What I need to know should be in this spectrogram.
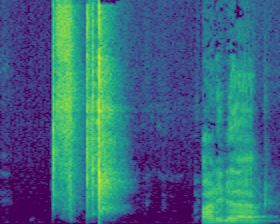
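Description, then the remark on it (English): A Pepsi Max can cracks open: a short hiss, then a sharp metallic pop with a brief fizzing burst. A moment later a person lets out a drawn-out voiced sound. “I'm going to open this Pepsi Max.”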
